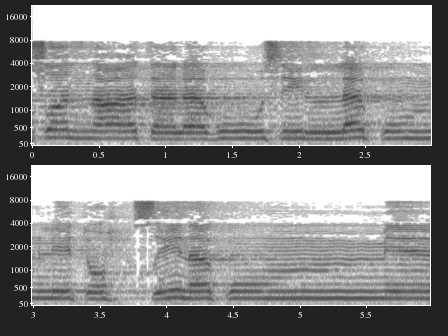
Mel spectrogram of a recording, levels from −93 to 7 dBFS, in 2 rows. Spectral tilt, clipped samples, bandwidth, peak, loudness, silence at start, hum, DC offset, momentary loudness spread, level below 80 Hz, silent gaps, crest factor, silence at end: -2.5 dB/octave; under 0.1%; 8.2 kHz; -6 dBFS; -23 LUFS; 0 s; none; under 0.1%; 8 LU; -60 dBFS; none; 18 dB; 0 s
